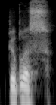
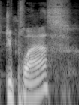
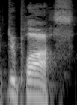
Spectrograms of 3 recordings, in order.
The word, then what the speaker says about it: Duplass: steven roone mark duplass dupless duplasty um you did two pronunciations and neither were right it's duplass duplass applause i don't give a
